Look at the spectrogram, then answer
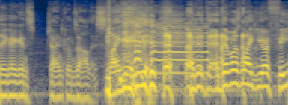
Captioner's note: hosts laugh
